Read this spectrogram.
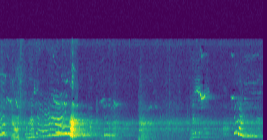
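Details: Rescue puppies, a pit bull, Labrador and cur mix, give soft, faint whines and a few brief higher yelps with descending tails, fairly quiet and spaced out over a few seconds.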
